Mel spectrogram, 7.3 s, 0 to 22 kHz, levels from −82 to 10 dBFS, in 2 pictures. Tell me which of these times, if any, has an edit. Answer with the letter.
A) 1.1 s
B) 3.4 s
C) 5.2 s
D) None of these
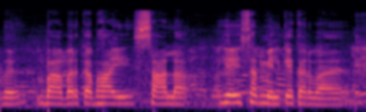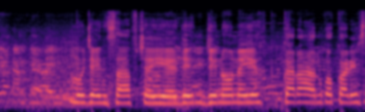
B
